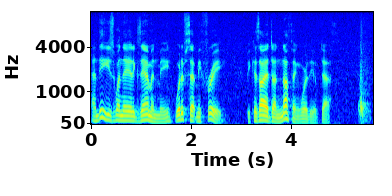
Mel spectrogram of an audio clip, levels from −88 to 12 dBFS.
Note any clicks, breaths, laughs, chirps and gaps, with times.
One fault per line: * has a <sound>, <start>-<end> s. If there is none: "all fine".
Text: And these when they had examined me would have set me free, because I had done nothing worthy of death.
* has a whoosh, 5.3-5.6 s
